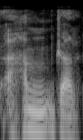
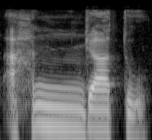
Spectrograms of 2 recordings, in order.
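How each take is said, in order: First: The nasal before the j sounds like m. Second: The nasal before the j sounds like n. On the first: The speaker calls it wrong. "not ahamjatu" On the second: The speaker calls it right. "it takes on the same sound"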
